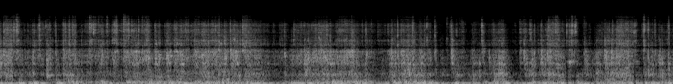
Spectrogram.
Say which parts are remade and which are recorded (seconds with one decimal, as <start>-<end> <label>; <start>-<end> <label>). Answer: 0.0-0.7 recorded; 0.7-3.9 remade; 3.9-6.7 recorded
